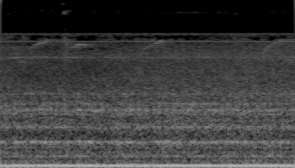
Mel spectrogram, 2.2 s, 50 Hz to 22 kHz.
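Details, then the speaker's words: Chinese diesel heater in a 1997 Mazda Bongo Friendee, fuel pump off after system was disconnected: steady even low roar with no pump ticks, burning off excess fuel in the chamber; owner thinks air got in the line. "this is it burning away the excess fuel that's in that chamber and once it does this it'll start up fine the next time"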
